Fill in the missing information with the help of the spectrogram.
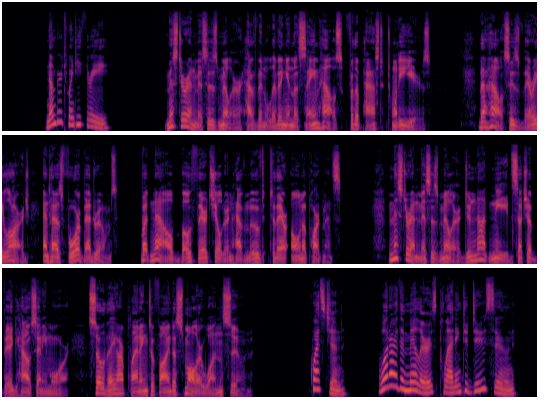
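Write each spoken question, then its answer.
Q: What are the Millers planning to do soon?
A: Find a smaller house.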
